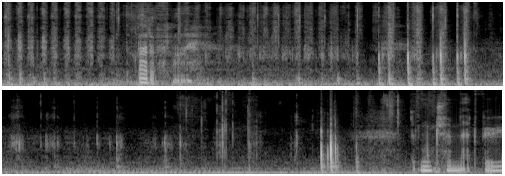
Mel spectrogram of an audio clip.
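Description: Paper stump rubbing back and forth over metal foil tape on a tag, smoothing it flat around an embossed die-cut pattern: a rapid run of short strokes, densest in the first couple of seconds, with a few sharper scrapes about four seconds in.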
